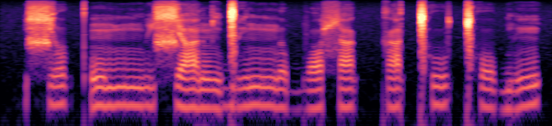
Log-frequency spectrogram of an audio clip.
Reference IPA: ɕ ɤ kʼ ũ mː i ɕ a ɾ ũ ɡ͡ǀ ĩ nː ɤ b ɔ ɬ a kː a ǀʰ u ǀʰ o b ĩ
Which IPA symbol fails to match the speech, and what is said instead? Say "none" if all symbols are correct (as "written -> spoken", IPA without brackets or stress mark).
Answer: none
